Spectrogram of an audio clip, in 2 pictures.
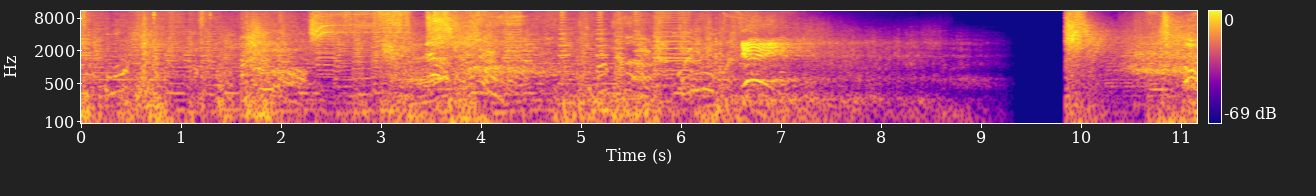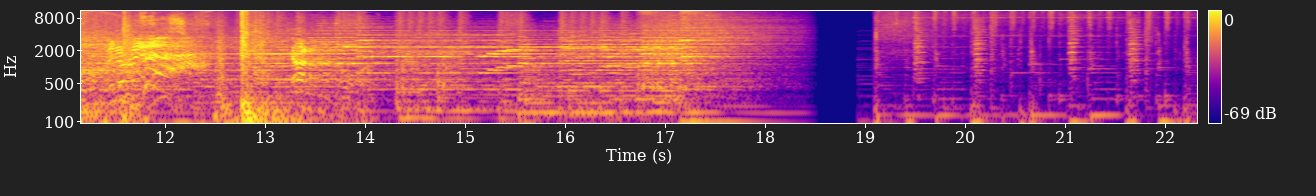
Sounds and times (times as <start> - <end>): Music: 0.0 - 6.6, 10.3 - 22.3.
